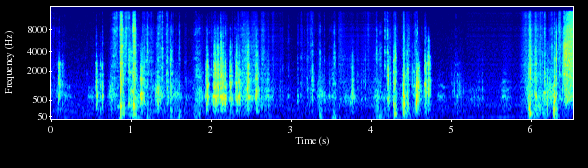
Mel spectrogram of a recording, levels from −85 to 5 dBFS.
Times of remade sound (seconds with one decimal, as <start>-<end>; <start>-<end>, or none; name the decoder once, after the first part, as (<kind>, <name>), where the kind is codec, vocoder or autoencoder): 2.4-2.9 (autoencoder, DAC-VAE); 3.6-4.1; 5.2-6.1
